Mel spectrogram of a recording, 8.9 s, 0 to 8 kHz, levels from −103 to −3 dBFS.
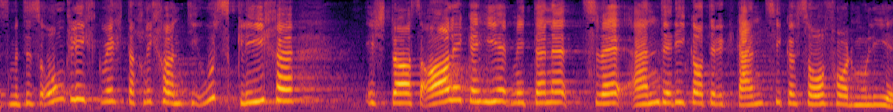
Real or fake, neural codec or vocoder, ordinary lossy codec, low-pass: real; none; none; none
